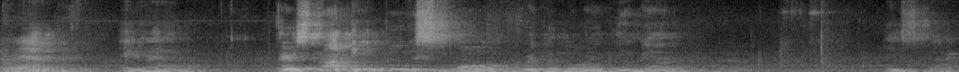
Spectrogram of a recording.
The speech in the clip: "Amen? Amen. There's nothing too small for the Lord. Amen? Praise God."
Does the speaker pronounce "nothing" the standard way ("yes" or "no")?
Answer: no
